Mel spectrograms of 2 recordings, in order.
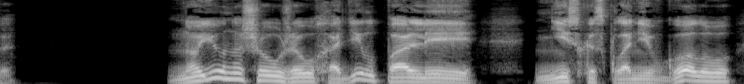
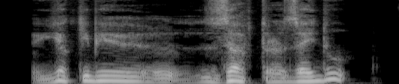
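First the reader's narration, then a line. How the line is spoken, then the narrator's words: Strained young man's voice. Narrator (Russian): юноша вдруг сказал сдавленным голосом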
